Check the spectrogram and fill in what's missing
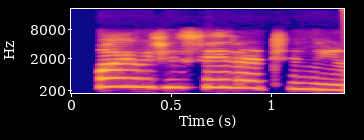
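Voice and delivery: retold tearful cry. Mom retells crying at her son's sweet words, mild tearful pitch. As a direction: replay the moment she broke into tears, lightly. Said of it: "I just started bawling".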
